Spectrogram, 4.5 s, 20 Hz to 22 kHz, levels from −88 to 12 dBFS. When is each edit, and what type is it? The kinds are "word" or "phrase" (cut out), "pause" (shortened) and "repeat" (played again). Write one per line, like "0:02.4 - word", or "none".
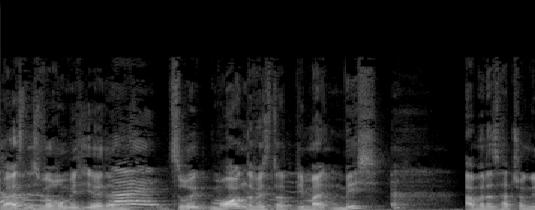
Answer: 0:02.0 - word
